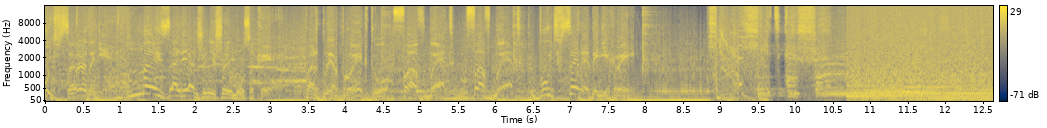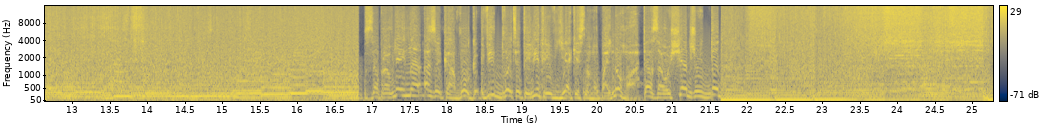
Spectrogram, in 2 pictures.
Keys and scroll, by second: 0.3 Down, 0.3 Return, 16.8 Page_Down.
